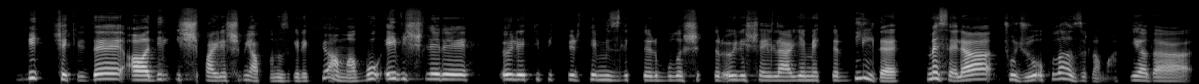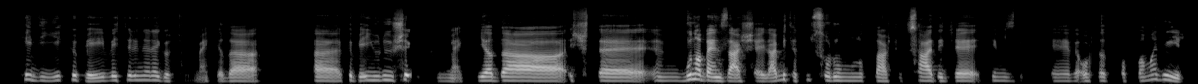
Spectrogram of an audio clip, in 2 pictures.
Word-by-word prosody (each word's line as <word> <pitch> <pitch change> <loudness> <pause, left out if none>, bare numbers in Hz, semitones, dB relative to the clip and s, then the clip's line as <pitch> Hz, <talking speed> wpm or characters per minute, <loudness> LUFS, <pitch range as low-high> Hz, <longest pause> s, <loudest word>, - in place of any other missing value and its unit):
bir 285 +7 0
şekilde 235 +1 +4
adil 210 +2 +6
iş 225 0 +2
paylaşımı 180 +2 -1
yapmanız 160 -1 -5
gerekiyor 165 - -5
ama 160 -1 -2
bu 250 +2 0
ev 255 +1 +4
işleri 460 - +4 0.3
öyle 455 -1 +6
tipik 225 - -19
bir 220 - +1
temizliktir, 205 -3 -4
bulaşıktır, 195 +1 -4
öyle 205 0 +1
şeyler 190 -3 -1
yemektir 190 -1 -4
değil 285 -6 -2
de 150 -2 +3 0.3
mesela 235 -1 +5
çocuğu 235 - 0
okula 265 - -2
hazırlamak 180 -8 -8
ya 185 -4 -1
da 80 -1 -3 0.3
kediyi, 190 -4 -6
köpeği 170 -4 -3
veterinere 200 +1 -4
götürmek 155 -5 -13
ya - - -10
da, 80 -1 -1 0.5
aaa, 80 -2 -1
köpeği 180 - -4
yürüyüşe 200 - 0
götürmek 155 - -12
ya 180 -2 +1
da, 80 -2 +5
işte, - - -6 0.5
ımm, 175 -1 -12
buna 230 -1 +4
benzer 170 -5 +3
şeyler, 150 +3 -3
birtakım 220 -1 -9
sorumluluklar 175 -3 -4
çünkü 155 - -25
sadece 170 - -1
temizlik 170 -3 -16 0.3
ve 160 0 -10
ortalık 165 0 -8
toplama 185 +8 -10
değil. 205 -11 -1
190 Hz, 135 wpm, -24 LUFS, 165-225 Hz, 0.5 s, adil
